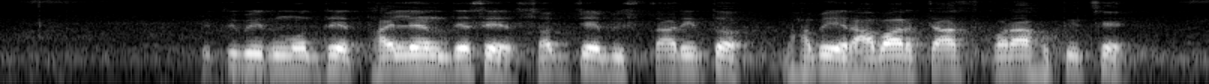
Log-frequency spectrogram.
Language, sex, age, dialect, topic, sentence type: Bengali, male, 36-40, Western, agriculture, statement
